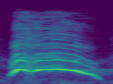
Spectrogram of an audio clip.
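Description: It is said with loud excitement.

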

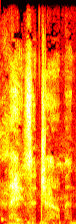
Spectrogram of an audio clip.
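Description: It is said in a soft whisper. "what if we whispered the whole podcast?"

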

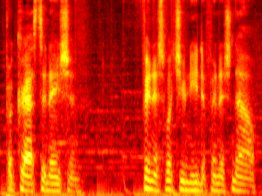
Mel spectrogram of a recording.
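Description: It is said in a put-on spooky voice. "hit our sponsor again in that voice"

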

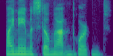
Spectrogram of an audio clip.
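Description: It is read in a put-on character voice.

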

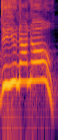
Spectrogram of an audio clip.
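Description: It sounds firm, sharp and rebuking. It rebukes someone to stop going back to sin. "Or you could say it like Paul"

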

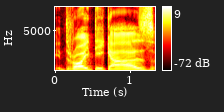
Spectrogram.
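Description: It is said in Nute Gunray's put-on accent.

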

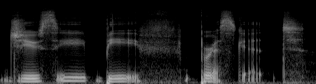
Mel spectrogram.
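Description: It is said in a creaky voice.

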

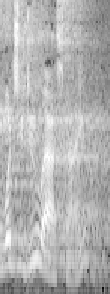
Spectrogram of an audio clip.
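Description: It sounds curious and friendly. The asker simply wants to know.

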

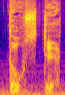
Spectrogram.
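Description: It is said in a changed, put-on voice.

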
